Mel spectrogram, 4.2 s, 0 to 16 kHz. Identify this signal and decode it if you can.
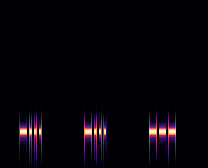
Morse code, heard as a keyed tone, about 25 wpm, spaced as for 9 wpm, 700 Hz. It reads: BBO
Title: USA Call Signs - 5 Characters - 6x Character Spacing - 25wpm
